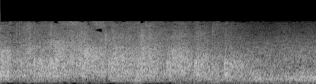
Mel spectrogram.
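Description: Sustained applause from a large crowd at a Catholic gathering, given for the laborers, a dense, steady wash of many hands clapping at once, fairly loud and continuous for the whole stretch with no voices standing out.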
